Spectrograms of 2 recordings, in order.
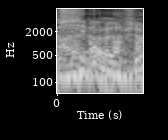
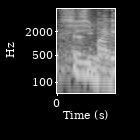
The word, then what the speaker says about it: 시봉: C가 아니고 시봉. 발음을 잘해주세요. 시발이 아니라 이런 데서 시봉, 정말로 시봉.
